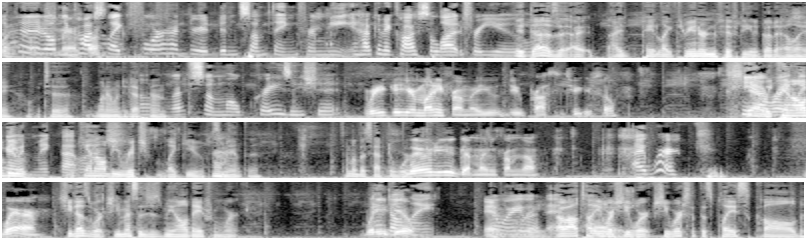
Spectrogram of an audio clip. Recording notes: Prank Phone Calls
